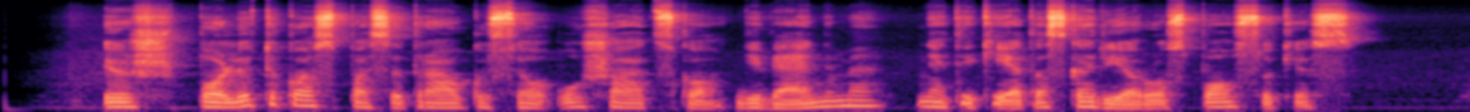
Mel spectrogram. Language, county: Lithuanian, Telšiai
